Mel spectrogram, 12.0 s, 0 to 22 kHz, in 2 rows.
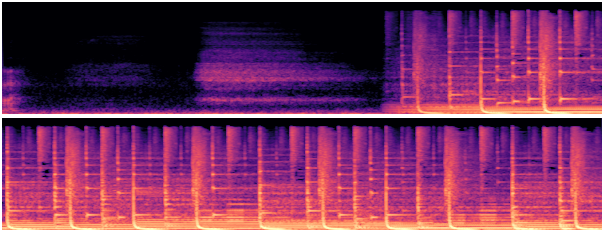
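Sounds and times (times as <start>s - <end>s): man inhaling deeply: 0.6s - 3.8s.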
